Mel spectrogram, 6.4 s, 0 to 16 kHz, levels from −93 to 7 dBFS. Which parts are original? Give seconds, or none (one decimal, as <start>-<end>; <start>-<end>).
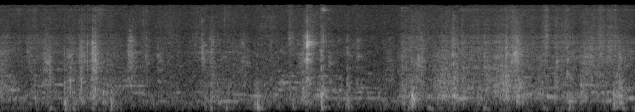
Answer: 1.2-4.6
